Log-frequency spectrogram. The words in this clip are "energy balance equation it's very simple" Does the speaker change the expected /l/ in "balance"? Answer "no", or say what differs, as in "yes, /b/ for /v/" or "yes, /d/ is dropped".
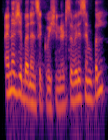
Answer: yes, /n/ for /l/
